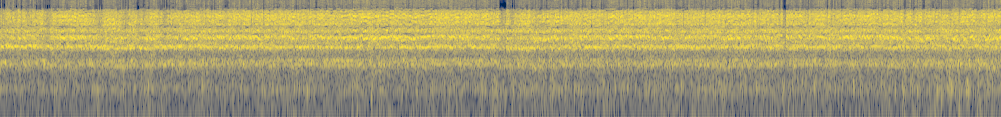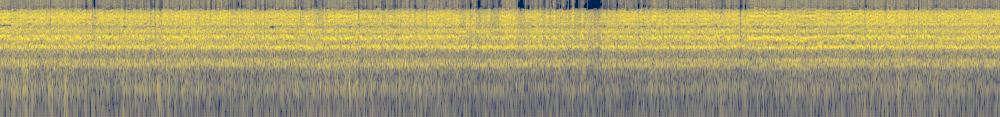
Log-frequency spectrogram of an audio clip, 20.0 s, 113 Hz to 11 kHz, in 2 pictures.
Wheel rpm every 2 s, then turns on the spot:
230, 230, 220, 230, 230, 230, 230, 230, 230, 230.
none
